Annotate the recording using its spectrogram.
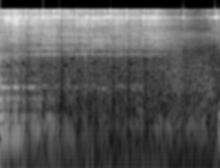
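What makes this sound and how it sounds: Metal coins are shaken together, making a bright, high jingling and clinking rattle that continues steadily before fading out near the end. Most of the sound sits in the high range, with little low-end weight.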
